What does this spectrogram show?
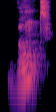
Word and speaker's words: Vaunt: He most recently founded a niche luxury perfume brand, Vaunt. Is that pronounced right?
